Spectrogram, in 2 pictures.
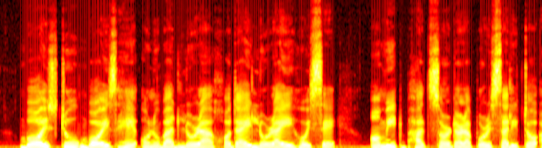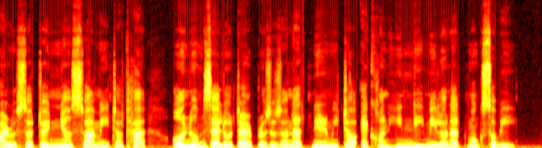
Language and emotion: Assamese, neutral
